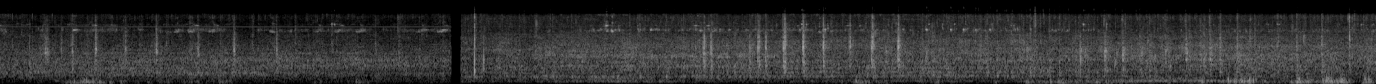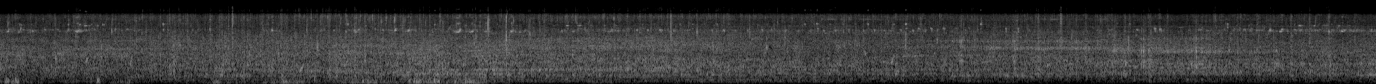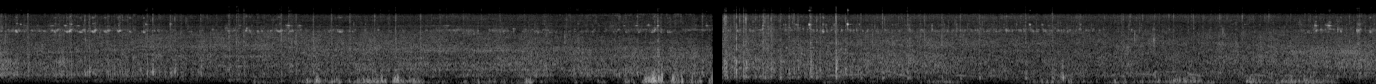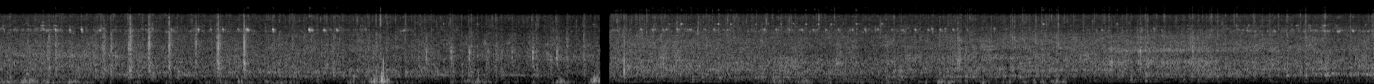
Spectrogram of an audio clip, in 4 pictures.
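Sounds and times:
model train wheels rumbling on rail: 0:00.0 - 0:55.0
wheels clicking over rail joints: 0:00.0 - 0:55.0.

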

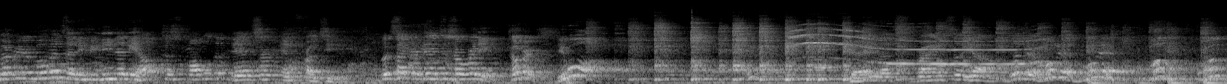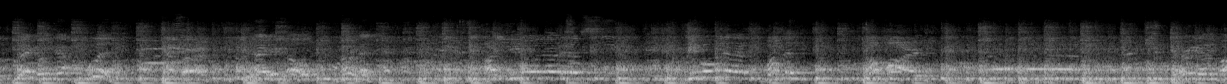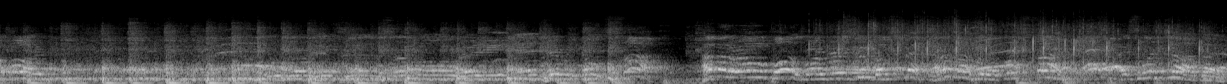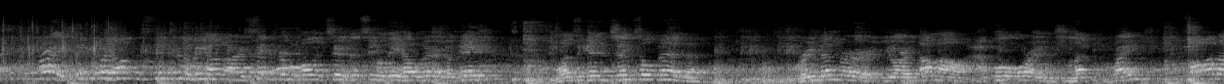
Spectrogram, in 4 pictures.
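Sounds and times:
crowd voices and cheering: 0:00.0 - 0:49.0
fast drumming: 0:05.6 - 0:49.0.

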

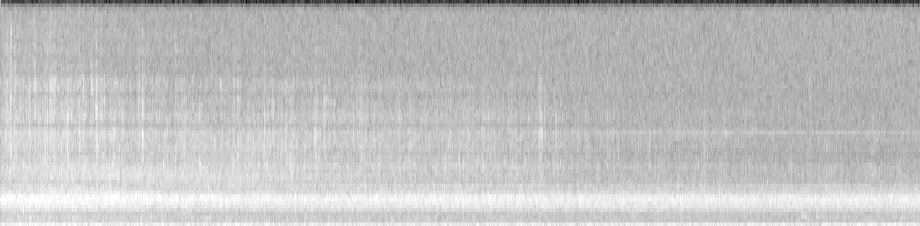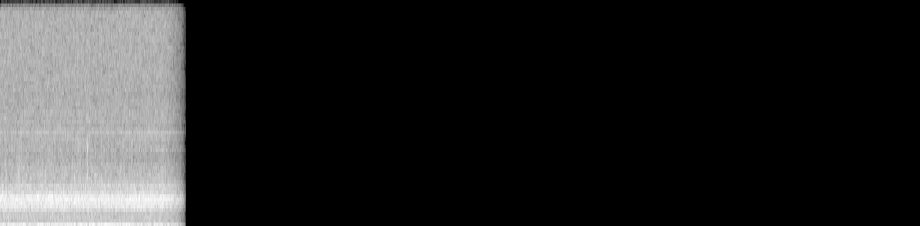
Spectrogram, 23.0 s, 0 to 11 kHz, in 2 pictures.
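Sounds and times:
steady low hum: 0:00.0 - 0:13.8.

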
